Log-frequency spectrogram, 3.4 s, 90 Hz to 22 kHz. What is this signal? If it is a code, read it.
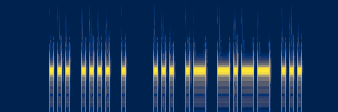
Morse code, heard as a keyed tone, about 30 wpm, 700 Hz. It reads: SHE SAYS
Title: Sets of 2 Words 30wpm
